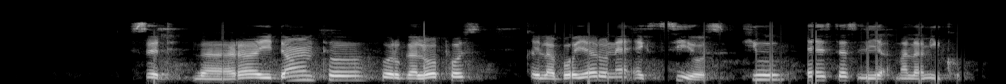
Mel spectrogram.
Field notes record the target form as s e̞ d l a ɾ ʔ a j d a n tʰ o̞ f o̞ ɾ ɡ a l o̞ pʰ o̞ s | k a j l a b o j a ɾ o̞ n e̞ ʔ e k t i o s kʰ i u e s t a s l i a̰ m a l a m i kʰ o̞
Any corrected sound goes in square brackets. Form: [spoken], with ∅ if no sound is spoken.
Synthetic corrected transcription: s e̞ d l a ɾ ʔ a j d a n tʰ o̞ f o̞ ɾ ɡ a l o̞ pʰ o̞ s | k a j l a b o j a ɾ o̞ n e̞ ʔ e k [t͡s] i o s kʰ i u e s t a s l i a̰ m a l a m i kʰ o̞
